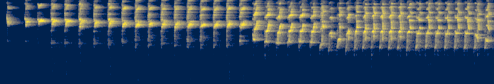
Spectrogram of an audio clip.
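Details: Lovebird giving a long chattering call, the kind used to lure other lovebirds: fast, steady run of shrill chirps, about three per second, rising in pitch partway through and continuing unbroken to the end.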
